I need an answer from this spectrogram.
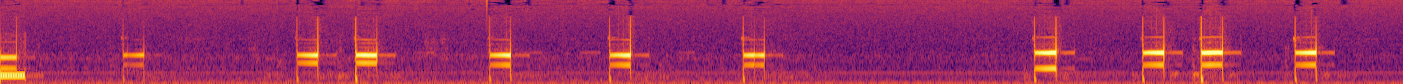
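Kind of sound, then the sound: signal or alarm, telephone keypad dialing tones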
